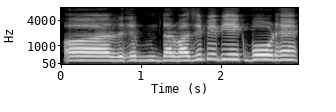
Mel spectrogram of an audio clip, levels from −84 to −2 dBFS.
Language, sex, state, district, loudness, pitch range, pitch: Hindi, female, Haryana, Jhajjar, -14 LUFS, 210-250 Hz, 215 Hz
